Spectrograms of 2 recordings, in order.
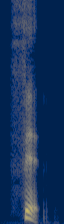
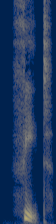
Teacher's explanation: You've got the quick, relaxed silver sound in fit, and then the long, tense green sound in feet.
